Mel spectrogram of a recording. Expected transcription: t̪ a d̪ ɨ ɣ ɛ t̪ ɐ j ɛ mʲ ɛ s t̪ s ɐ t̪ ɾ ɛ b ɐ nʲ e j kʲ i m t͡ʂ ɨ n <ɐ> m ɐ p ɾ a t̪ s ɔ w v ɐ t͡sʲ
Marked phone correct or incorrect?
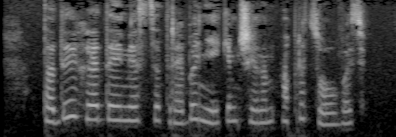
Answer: correct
